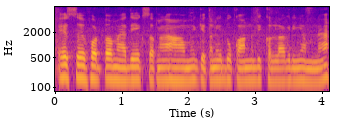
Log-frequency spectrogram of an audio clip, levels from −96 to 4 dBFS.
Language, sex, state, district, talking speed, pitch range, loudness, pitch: Hindi, female, Haryana, Jhajjar, 175 wpm, 140-155 Hz, -18 LUFS, 145 Hz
